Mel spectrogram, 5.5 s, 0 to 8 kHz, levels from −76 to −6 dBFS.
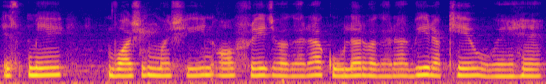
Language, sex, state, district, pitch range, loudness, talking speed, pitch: Hindi, female, Uttar Pradesh, Lalitpur, 200-215 Hz, -16 LUFS, 130 wpm, 210 Hz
